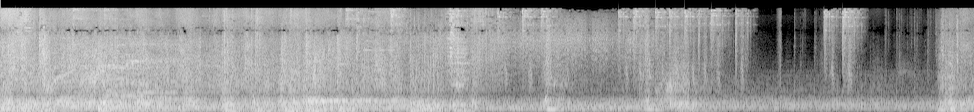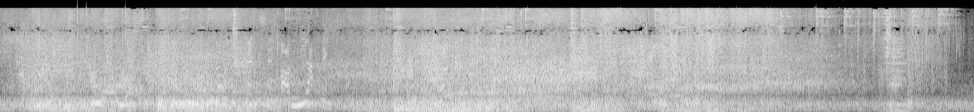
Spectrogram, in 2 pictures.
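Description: Magic blasts crackle and boom in quick bursts.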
